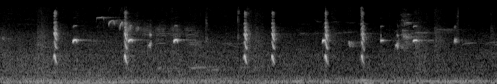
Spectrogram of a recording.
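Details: White-headed munia, Lonchura maja, wetland estrildid finch: thin high piping notes with clicky broadband ticks, roughly a dozen in five seconds, irregular rhythm, low steady background rumble.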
